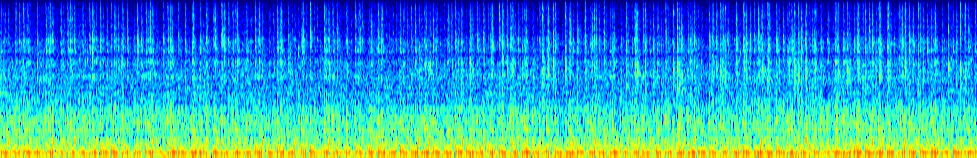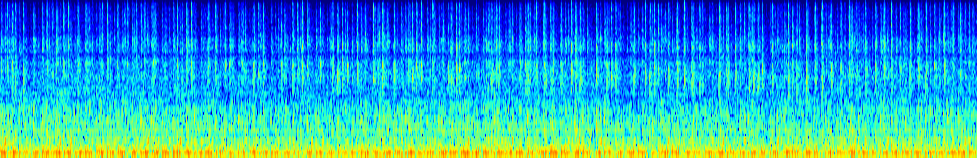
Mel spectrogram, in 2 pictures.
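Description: Car engine idling steadily, a fast, even rumble with no revving.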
